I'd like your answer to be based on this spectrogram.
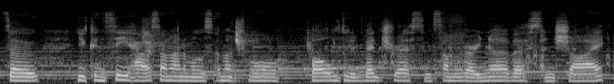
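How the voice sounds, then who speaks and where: A woman's voice: fairly low pitch, flat delivery, normal speed, music in the background, low-quality recording. A woman explaining as a researcher in a documentary interview.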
